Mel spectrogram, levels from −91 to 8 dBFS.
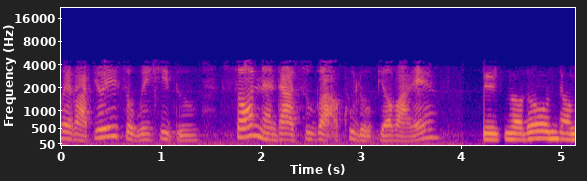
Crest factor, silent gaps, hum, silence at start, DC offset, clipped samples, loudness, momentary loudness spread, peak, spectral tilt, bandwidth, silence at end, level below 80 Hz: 18 dB; none; none; 0 s; under 0.1%; under 0.1%; -25 LUFS; 11 LU; -8 dBFS; -4.5 dB/octave; 4.8 kHz; 0 s; -52 dBFS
